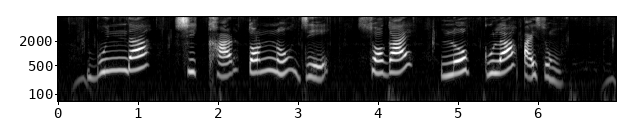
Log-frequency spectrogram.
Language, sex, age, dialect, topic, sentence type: Bengali, female, 18-24, Rajbangshi, banking, statement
